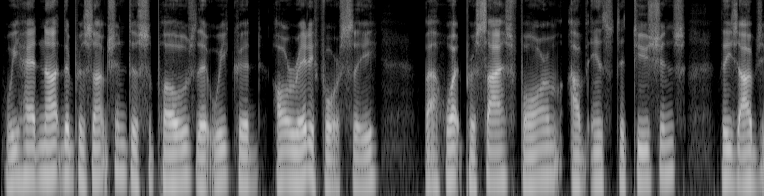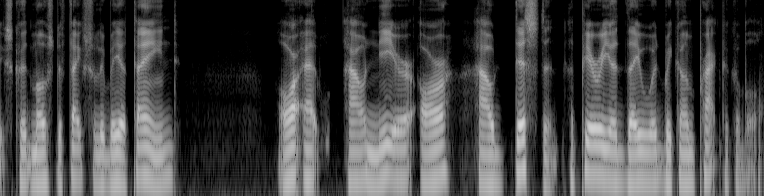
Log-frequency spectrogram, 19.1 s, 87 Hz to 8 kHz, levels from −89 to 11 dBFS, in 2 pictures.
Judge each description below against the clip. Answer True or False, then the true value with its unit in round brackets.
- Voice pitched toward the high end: False (120 Hz)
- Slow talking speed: True (120 wpm)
